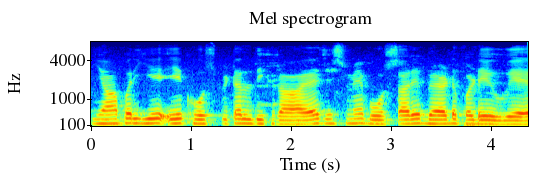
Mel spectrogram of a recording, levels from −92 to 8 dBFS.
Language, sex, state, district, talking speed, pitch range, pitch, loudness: Hindi, male, Uttar Pradesh, Shamli, 205 wpm, 140-155 Hz, 145 Hz, -15 LUFS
